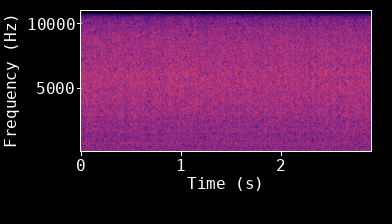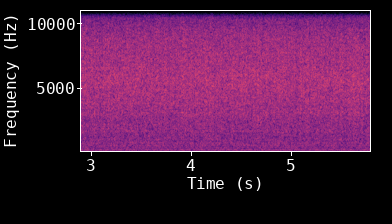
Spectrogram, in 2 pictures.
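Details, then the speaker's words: Vehicle with new gas tanks and newly fitted Cherry Bomb turbo mufflers, started after sitting a while: catches and settles into a steady, throaty idle with a deep exhaust rumble; normal idle. "so let's go ahead and start it up so you can hear the mufflers yeah it's been a couple of weeks since it's been started well maybe not that long it should start right on up"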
